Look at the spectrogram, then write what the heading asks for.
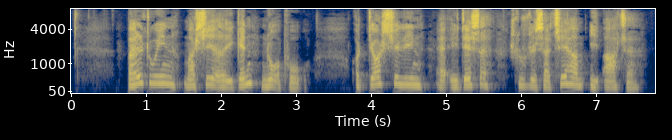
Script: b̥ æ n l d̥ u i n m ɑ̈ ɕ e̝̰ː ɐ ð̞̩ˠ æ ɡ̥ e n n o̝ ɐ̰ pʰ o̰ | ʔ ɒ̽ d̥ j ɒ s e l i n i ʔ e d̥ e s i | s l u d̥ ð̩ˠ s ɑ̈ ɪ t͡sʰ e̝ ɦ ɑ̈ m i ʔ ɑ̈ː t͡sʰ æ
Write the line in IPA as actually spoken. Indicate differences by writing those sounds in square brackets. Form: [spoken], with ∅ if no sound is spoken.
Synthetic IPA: b̥ æ [∅] l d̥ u i n m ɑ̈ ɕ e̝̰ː ɐ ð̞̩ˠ [i] ɡ̥ e n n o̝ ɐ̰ pʰ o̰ | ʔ ɒ̽ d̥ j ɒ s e l i n [æ] ʔ e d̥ e s [æ] | s l u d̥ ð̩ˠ s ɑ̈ ɪ t͡sʰ e̝ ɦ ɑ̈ m i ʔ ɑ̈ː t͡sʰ æ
